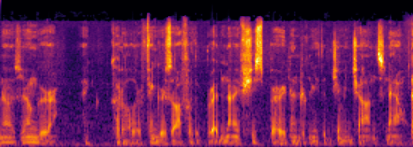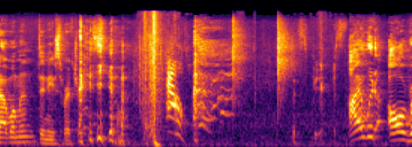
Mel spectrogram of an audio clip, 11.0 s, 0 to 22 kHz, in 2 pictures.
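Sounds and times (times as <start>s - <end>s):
sharp snaps: 8.6s - 9.5s.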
